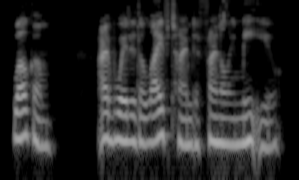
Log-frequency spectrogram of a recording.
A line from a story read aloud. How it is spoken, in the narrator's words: the voice said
